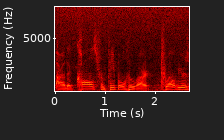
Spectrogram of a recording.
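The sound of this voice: A man with a dark, mellow tone talks at a fairly high pitch with lively intonation.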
